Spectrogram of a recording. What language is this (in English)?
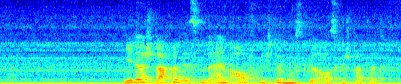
German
